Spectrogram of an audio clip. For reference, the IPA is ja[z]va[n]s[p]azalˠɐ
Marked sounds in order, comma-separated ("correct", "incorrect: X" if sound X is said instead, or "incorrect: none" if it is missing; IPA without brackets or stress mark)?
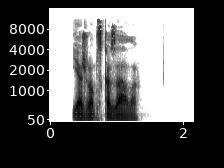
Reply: incorrect: ʐ, incorrect: m, incorrect: k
